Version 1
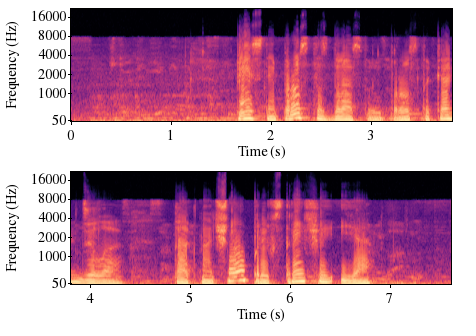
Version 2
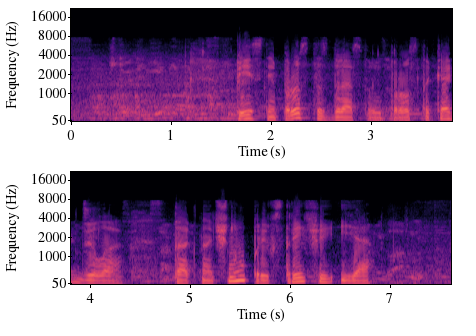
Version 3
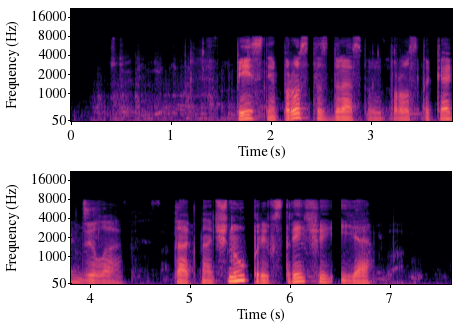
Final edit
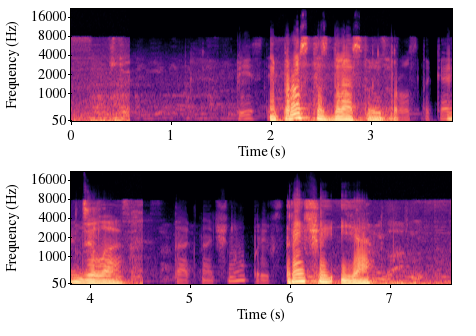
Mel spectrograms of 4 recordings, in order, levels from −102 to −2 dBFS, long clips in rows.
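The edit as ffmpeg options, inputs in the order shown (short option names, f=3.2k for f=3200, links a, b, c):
-filter_complex "[1:a]asplit=2[a][b];[0:a]asplit=4[c][d][e][f];[c]atrim=end=0.582[g];[a]atrim=start=0.578:end=1.992[h];[d]atrim=start=1.988:end=3.28[i];[2:a]atrim=start=3.18:end=3.85[j];[e]atrim=start=3.75:end=4.522[k];[b]atrim=start=4.518:end=5.972[l];[f]atrim=start=5.968[m];[g][h]acrossfade=d=0.004:c1=hsin:c2=hsin[n];[n][i]acrossfade=d=0.004:c1=hsin:c2=hsin[o];[o][j]acrossfade=d=0.1:c1=tri:c2=tri[p];[p][k]acrossfade=d=0.1:c1=tri:c2=tri[q];[q][l]acrossfade=d=0.004:c1=hsin:c2=hsin[r];[r][m]acrossfade=d=0.004:c1=hsin:c2=hsin"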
